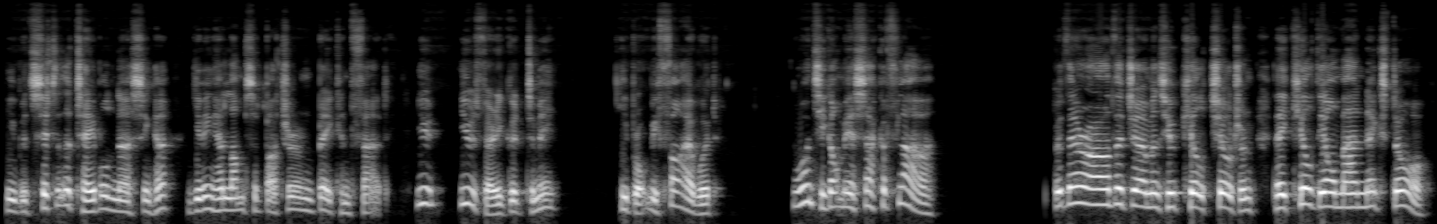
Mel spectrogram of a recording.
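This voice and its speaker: A man's voice: sits high, animated, moderate pace, creaky, voice pushed up, exaggerated voice. A man voicing an old Ukrainian village woman, kindly but bitter, speaking with pleading indignation.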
